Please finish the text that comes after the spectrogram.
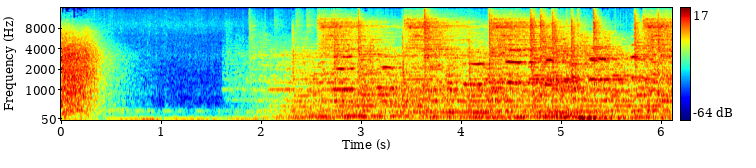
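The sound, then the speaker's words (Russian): A single sharp pistol shot, fired by Peter from an open kitchen window into the darkness, cracks out and fades, followed by a short lull and then a steady, rough, crackling wash of noise that continues to the end. “Петер открыл в кухне окно и, прицелившись в темноту, спустил курок. Раздался жуткий выстрел.”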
